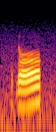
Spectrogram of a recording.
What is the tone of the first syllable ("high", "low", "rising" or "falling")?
rising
